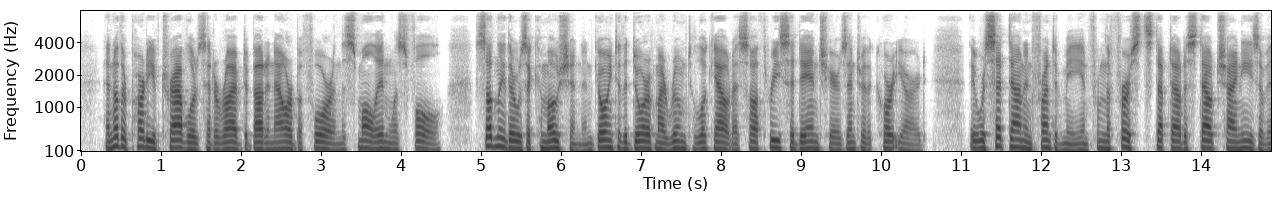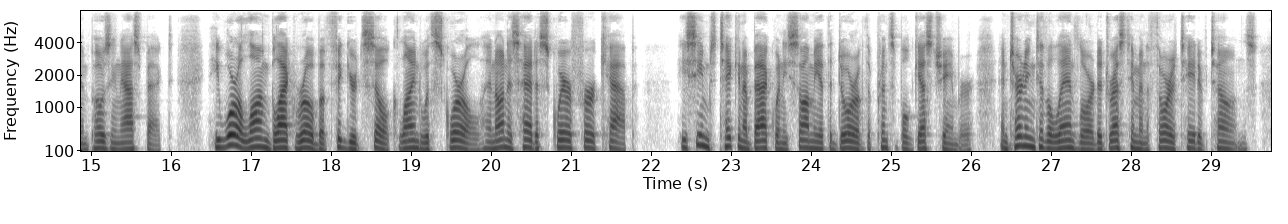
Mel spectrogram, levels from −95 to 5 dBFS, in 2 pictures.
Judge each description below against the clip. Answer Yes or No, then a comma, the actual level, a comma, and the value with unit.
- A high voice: No, medium, 140 Hz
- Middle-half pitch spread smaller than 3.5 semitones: Yes, average, 2.8 semitones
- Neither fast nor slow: No, fast, 220 wpm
